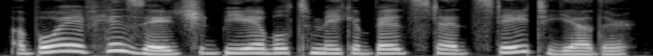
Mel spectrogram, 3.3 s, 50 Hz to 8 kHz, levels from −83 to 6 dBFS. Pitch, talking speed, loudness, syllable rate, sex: 225 Hz, 255 wpm, -17 LUFS, 6.2 syllables/s, female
